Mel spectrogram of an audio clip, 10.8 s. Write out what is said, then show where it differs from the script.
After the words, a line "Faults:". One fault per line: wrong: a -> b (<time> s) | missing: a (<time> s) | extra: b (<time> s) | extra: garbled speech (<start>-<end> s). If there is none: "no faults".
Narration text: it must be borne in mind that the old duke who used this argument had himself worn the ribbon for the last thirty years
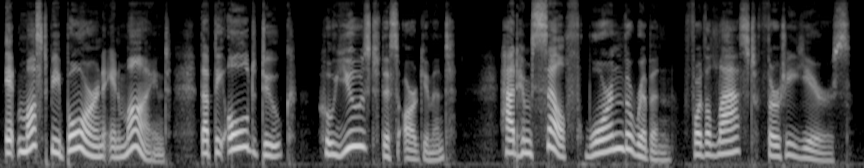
it must be borne in mind that the old duke who used this argument had himself worn the ribbon for the last thirty years
Faults:
no faults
